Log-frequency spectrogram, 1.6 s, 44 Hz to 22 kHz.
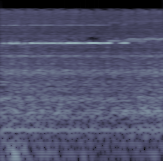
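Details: Renault Clio / Nissan Platina: a thin, steady high-pitched squeal over the engine that drops out briefly. It appeared after an hour of driving. The cause was a failing water pump bearing in an aftermarket Cartec pump fitted 10 months earlier with the timing belt.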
